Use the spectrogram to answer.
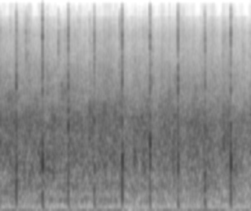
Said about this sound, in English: Can we get another big round of applause for Highbridge voices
